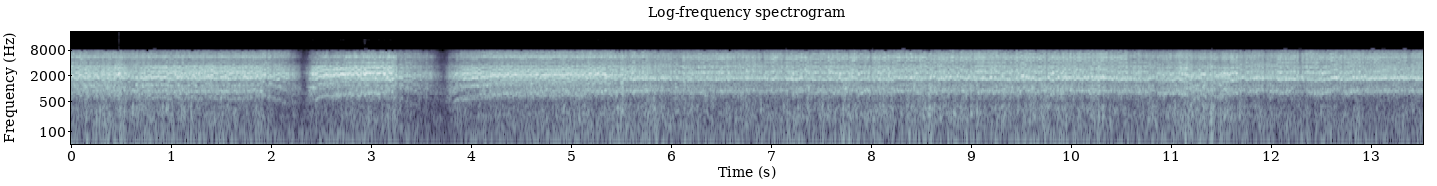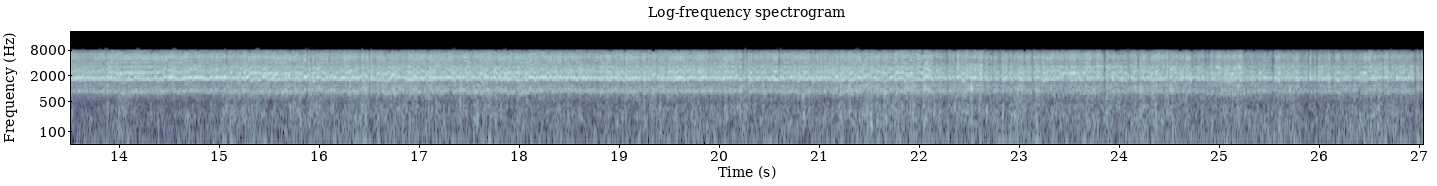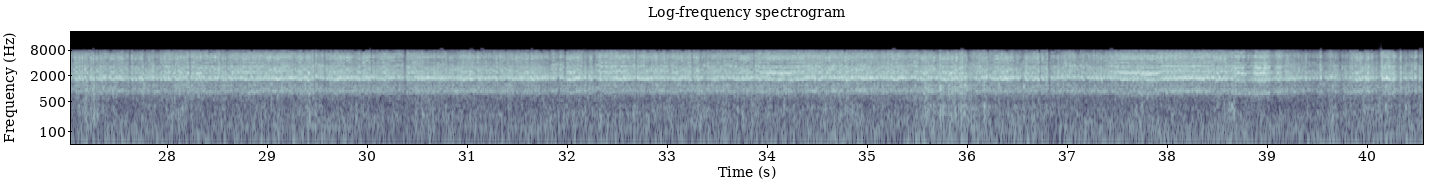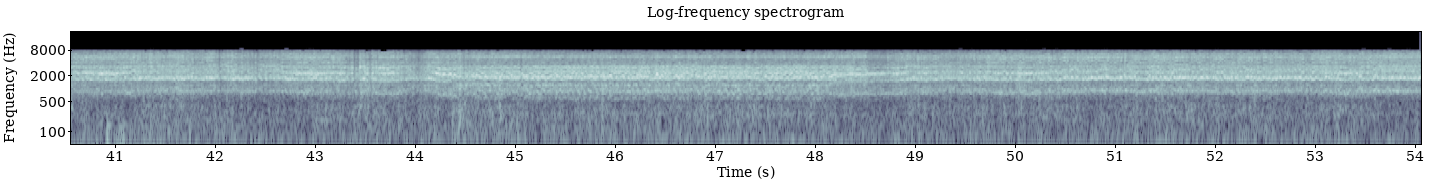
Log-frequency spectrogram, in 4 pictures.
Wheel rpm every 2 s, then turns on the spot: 180, 120, 190, 220, 230, 220, 230, 230, 230, 230, 230, 230, 230, 230, 230, 230, 230, 230, 230, 230, 230, 220, 200, 200, 210, 230, 230.
none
